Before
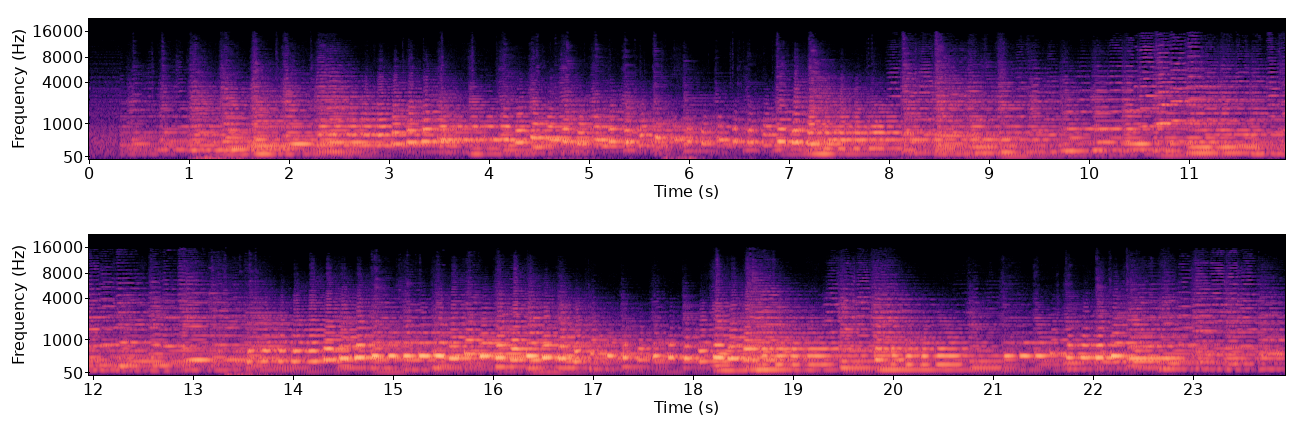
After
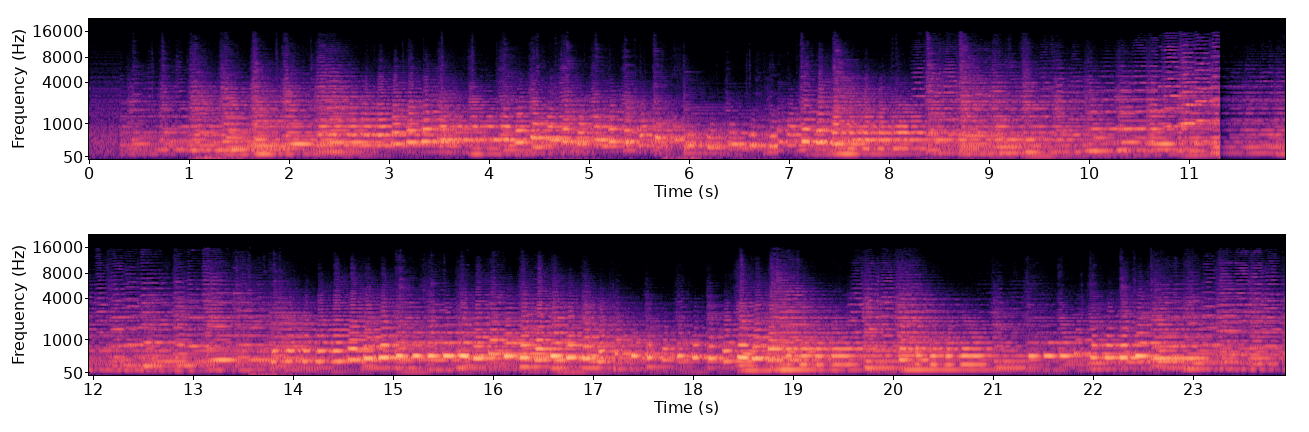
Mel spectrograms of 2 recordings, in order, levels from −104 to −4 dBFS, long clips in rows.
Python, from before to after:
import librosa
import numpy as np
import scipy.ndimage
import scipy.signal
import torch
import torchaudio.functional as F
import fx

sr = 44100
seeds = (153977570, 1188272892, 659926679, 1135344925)

y = fx.edit(x, sr, fx.speed_span(start_s=5.95, length_s=0.69, speed=0.74),
    fx.fade_in_span(start_s=11.06, length_s=1.16), tone=tone)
